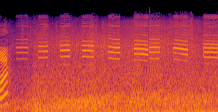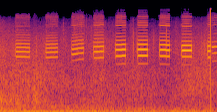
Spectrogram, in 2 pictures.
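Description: Paragliding variometer beeping in short regular pips, about two to three a second, the tone it gives while the glider is climbing, over a steady rumble of wind on the microphone.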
